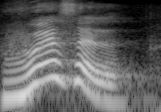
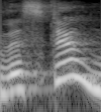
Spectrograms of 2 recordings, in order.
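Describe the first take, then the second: First: No t sound is heard in the middle. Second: A t sound is heard in the middle. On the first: The speaker calls it right. "इसे पढ़ेंगे विसल" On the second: The speaker calls it wrong. "विस्टल no"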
